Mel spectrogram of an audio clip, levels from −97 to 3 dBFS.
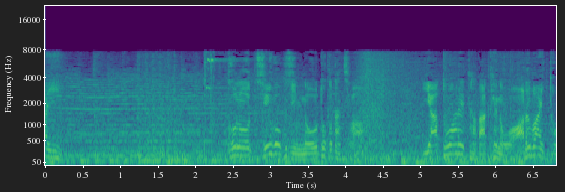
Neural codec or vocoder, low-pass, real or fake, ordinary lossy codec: none; none; real; none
